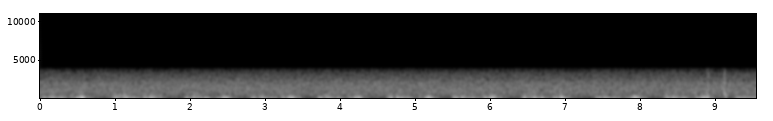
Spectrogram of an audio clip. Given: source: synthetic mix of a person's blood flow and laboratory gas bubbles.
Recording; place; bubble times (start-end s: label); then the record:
Doppler ultrasound of blood flow; precordium
8.69-8.76 s: bubbles
8.83-8.96 s: bubbles
9.07-9.19 s: bubbles
From the record:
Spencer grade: 1 (occasional bubble signal discernible with the cardiac motion signal, with majority of cardiac periods free of bubbles); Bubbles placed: anywhere in the cardiac cycle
